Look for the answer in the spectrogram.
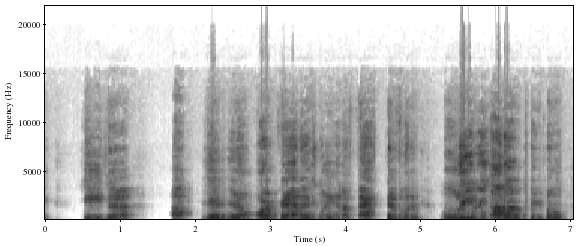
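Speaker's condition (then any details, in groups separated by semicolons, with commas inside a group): Cerebral palsy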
